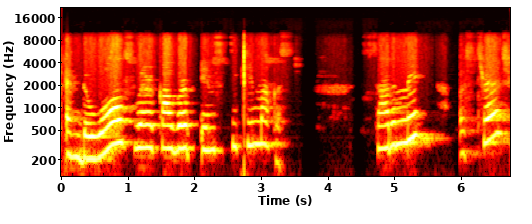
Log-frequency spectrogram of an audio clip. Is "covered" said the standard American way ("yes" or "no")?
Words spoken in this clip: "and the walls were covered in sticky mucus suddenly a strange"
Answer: yes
